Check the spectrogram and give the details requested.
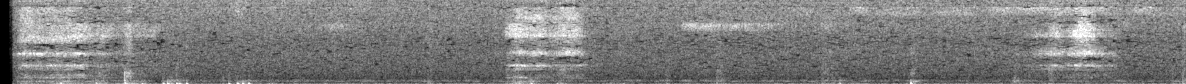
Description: my dog teko snoring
